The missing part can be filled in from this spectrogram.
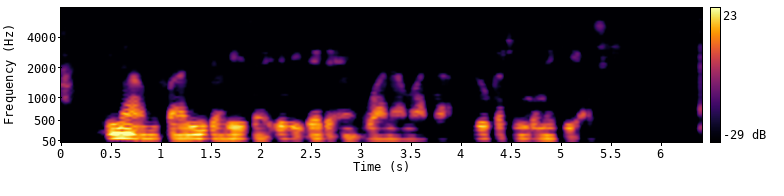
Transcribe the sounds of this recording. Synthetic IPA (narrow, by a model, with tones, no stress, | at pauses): ʔɪ˦naː˨ʔa˨mɸaː˨niː˦da˨ɽeː˦zaː˨ʔɪ̰˦ɽiː˨ɗɐ˦da̰˨j̰ɐ˦ŋʔʊ˦waː˦naː˦maː˦tʰaː˦ | loː˦kɐ˨t͡ʃɪ˦nda˨nɐ˦kʲeː˨ʔa̰˨skʲi̥ː˦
